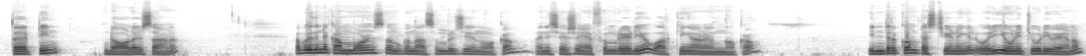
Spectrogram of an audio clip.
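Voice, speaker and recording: A man from Kerala with a Malayali accent gives an informal electronics product demo and tutorial, walking through it step by step. His voice is mid-range with a dark tone.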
